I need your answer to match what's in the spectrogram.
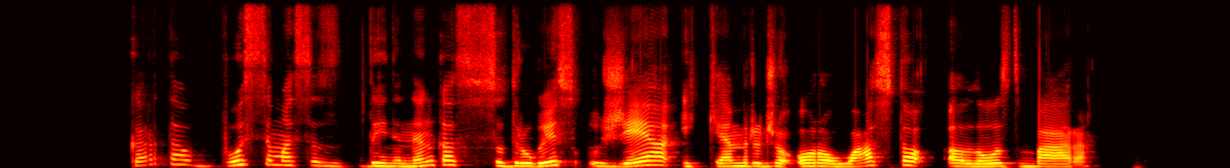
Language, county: Lithuanian, Panevėžys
